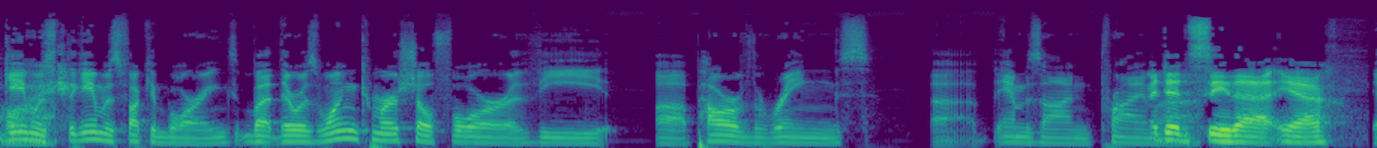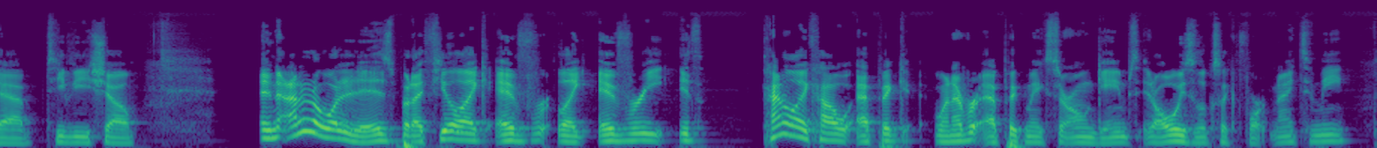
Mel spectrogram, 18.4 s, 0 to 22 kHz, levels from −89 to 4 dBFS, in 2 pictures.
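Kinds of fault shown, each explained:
Clock slip clicks: Faint ticks recur at a steady rate of roughly one every 0.07 s, about 200 in all, running from 0.16 s to 18.34 s through the speech. They most likely come from two unsynchronised clocks drifting apart by around 300 parts per million, so a single sample is dropped or repeated each time the error adds up to one sample. Their strict regularity and tiny size set them apart from the irregular, longer gaps of packet loss.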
